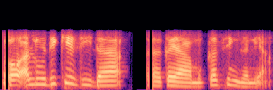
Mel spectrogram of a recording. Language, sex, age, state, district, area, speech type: Manipuri, female, 60+, Manipur, Imphal East, urban, conversation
